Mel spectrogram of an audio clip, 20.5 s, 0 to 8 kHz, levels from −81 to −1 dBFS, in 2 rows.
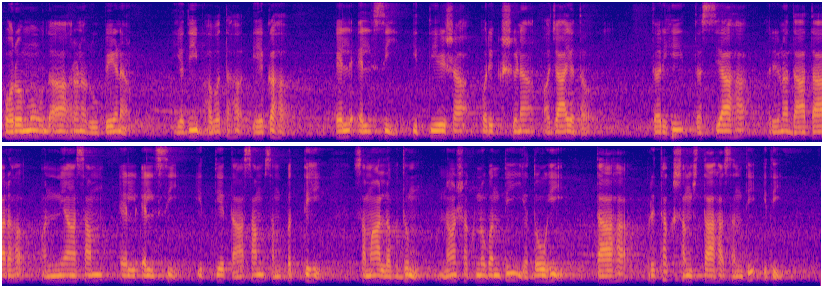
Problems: none marked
